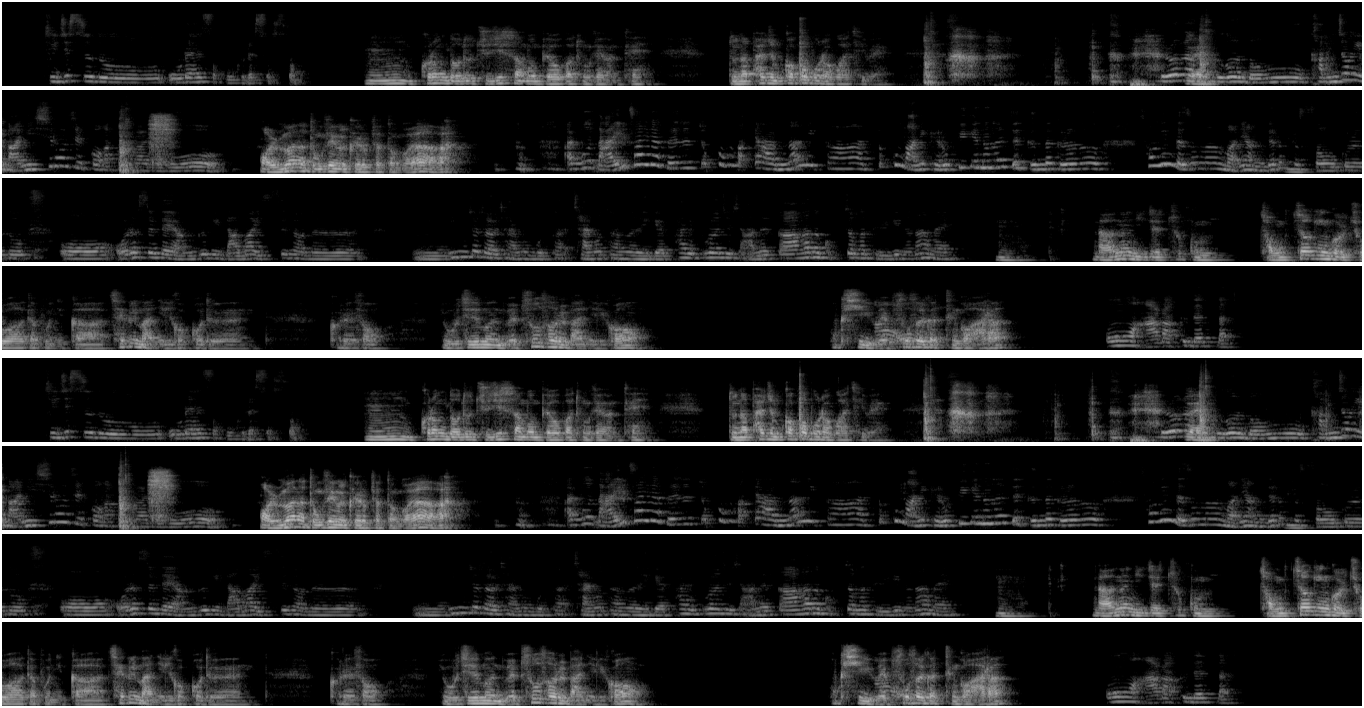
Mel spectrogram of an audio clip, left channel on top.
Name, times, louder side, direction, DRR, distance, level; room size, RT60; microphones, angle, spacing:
voice 1, 0.4-3.0 9.4-10.0 11.0-15.8 17.7-17.8 18.7-30.8 31.3-36.8 49.5-50.2 51.8-53.1, left 1 dB, 15° left, 1.5 m, -39 dB
voice 2, 3.6-6.5 6.7-6.9 7.3-8.8 9.2-10.1 11.3-11.6 11.8-12.1 15.1-15.3 16.2-18.2 26.4-26.6 37.1-37.4 38.1-39.4 39.8-43.3 43.7-43.8 44.1-44.6 45.2-47.2 49.1-50.8, right 2 dB, 65° right, 1.2 m, -28 dB
Slam, 7.7-11.1 11.6-12.3 12.7-13.8 14.6-15.0, right 3 dB, 50° right, 0.9 m, -38 dB
5.1 x 4.4 x 4.9 m
head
